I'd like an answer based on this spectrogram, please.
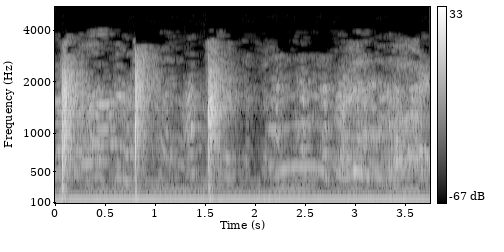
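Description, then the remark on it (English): Three sharp hand claps at a slow, uneven pace, demonstrating how white folks clap, set over a low steady hum and a murmur of soft chuckling and laughter. “White folks don't clap like y'all. White folks clap like this.”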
